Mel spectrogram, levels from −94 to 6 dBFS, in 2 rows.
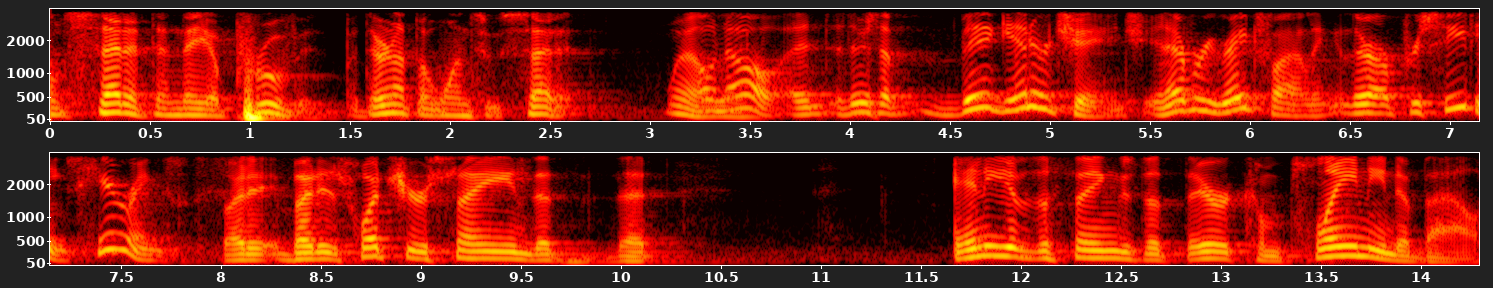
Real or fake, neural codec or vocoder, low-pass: real; none; 3.6 kHz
